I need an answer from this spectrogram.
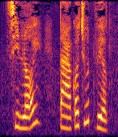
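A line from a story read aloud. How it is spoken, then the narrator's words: Apologetic, smiling. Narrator (Vietnamese): Thẩm Tú Nhi mỉm cười áy náy, đứng bật dậy nói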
